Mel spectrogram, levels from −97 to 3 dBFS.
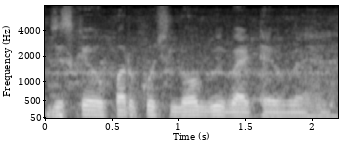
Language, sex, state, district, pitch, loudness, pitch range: Hindi, male, Bihar, Saran, 110 Hz, -16 LUFS, 100-115 Hz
